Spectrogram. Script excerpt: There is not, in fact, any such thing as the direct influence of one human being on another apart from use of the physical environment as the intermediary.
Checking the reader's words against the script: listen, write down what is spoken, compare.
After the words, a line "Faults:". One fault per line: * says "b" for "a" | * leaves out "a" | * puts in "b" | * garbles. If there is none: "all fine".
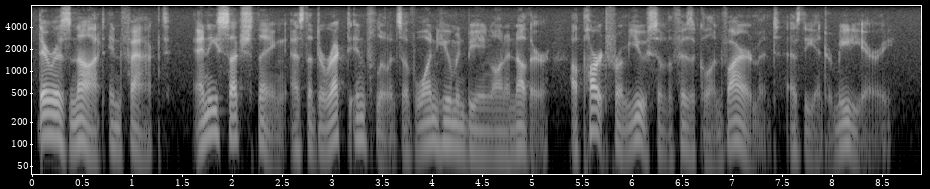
There is not, in fact, any such thing as the direct influence of one human being on another apart from use of the physical environment as the intermediary.
Faults:
all fine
